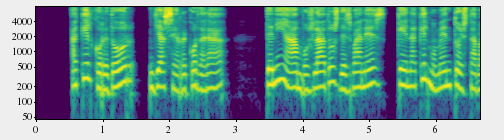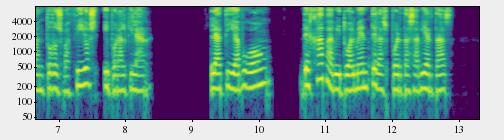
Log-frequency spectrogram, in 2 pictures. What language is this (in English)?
Spanish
